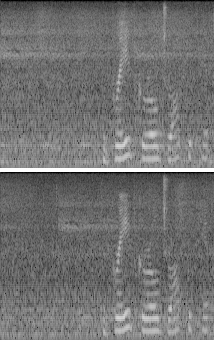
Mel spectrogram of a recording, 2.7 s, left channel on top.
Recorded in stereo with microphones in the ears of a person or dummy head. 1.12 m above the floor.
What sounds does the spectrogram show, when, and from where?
1.3 s a woman speaking: 15° left (ahead or behind), 0.5 m; by 2.6 s 5° right (ahead or behind), 1.6 m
